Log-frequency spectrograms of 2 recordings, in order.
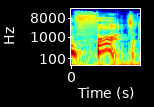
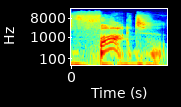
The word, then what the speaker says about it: Fought: Apparently, it is Brandon Fought. I never looked this up, but the pronunciation says Fought. Like, you want to fight. We fought. We had a great...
